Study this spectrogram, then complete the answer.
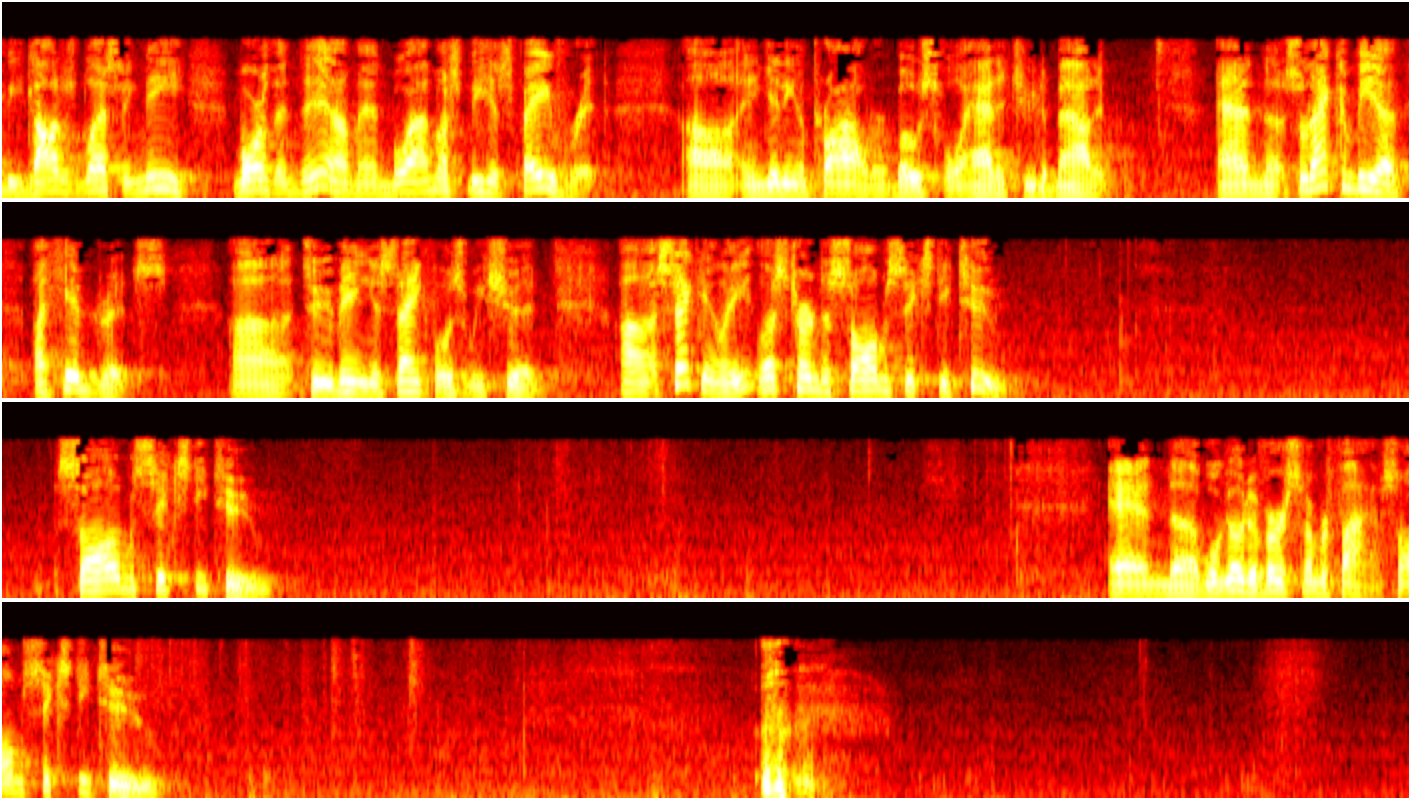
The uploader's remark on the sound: Ketha Heights Baptist Church ~ Live Broadcast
